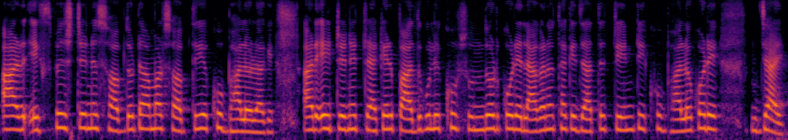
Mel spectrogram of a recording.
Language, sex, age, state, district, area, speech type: Bengali, female, 18-30, West Bengal, Nadia, rural, spontaneous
